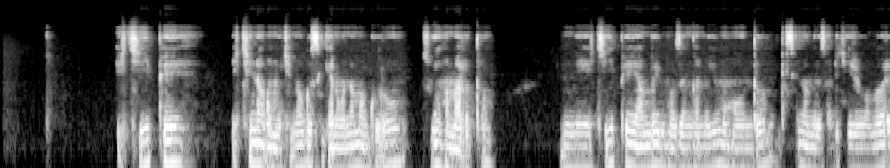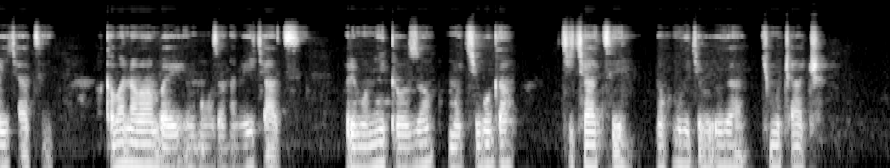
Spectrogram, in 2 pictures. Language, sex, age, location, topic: Kinyarwanda, male, 18-24, Musanze, government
